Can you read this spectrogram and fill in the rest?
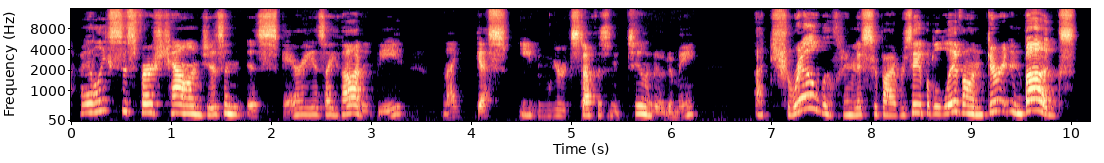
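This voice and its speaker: A woman's voice: on the high side, lively intonation, moderate pace. A woman voicing a chirpy, slightly nervous, outdoorsy girl contestant in a cartoon. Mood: nervous, candid. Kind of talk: cartoon character dialogue.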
